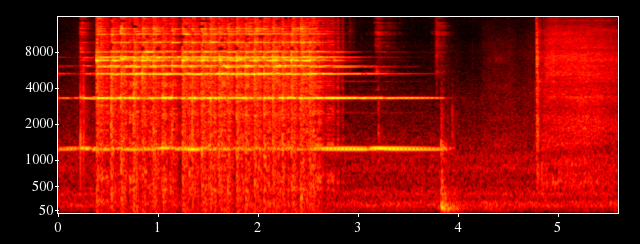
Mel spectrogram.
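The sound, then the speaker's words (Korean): A stock exchange opening bell, a loud electric bell, rings continuously for about three seconds at the market open with a bright, metallic buzz, then cuts off, leaving faint crowd noise and a brief thump in the background. “자, 지금 이제 개장을 했네요. 네. 자, 개장 종 올리고 보도록 하겠습니다.”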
